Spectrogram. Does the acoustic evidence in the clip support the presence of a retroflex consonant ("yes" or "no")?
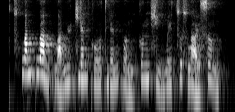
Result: no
